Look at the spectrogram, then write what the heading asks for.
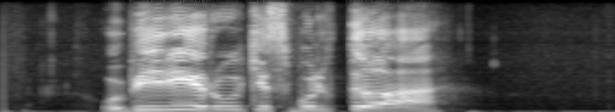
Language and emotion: Russian, angry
